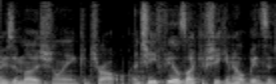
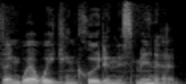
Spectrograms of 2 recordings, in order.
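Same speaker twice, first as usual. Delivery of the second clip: ordinary delivery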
